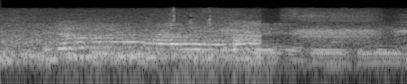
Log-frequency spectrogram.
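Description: People talking in a room, voices over a group of women, cut off abruptly after about a second and a half, followed by a quieter stretch with a short held call.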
